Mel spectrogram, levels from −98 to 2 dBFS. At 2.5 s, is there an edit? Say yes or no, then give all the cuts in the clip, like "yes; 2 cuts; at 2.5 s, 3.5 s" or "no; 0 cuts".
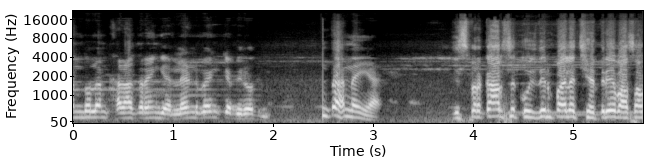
yes; 1 cut; at 2.5 s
